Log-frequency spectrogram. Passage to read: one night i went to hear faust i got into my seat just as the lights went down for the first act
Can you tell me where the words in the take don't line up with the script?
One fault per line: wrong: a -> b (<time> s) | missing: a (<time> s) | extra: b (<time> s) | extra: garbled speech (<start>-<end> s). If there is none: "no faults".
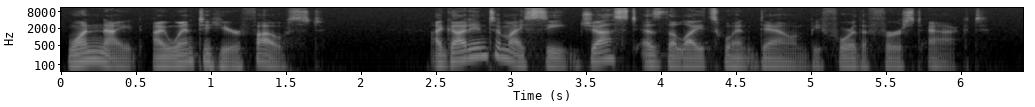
wrong: for -> before (5.0 s)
